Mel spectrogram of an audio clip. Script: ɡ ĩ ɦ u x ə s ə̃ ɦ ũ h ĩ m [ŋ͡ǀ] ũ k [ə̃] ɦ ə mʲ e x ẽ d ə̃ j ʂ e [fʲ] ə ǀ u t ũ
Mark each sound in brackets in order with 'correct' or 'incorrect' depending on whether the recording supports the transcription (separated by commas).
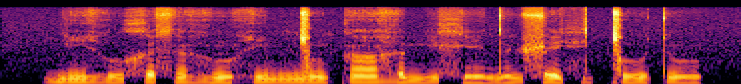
correct, incorrect, correct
